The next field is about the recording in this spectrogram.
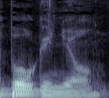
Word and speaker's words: bourguignon: Oh, the bourguignon.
